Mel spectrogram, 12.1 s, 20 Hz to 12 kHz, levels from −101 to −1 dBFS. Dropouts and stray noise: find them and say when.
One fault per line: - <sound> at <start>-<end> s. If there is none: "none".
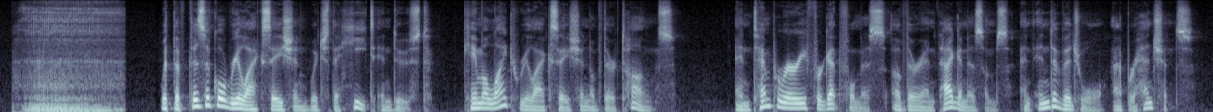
- breath at 0.1-1.3 s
